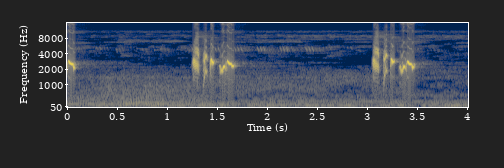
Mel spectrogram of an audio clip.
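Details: Sooty-headed bulbul in lively voice, calling a rival and used to lure wild bulbuls: two short bubbly phrases of quick liquid notes, about two seconds apart, with faint low hum beneath.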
